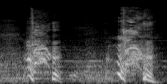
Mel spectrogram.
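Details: Two pairs of short, harsh, voiced coughs from an adult runner just after finishing the Helsinki City Run, 13/5/17: post-exertion cough.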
